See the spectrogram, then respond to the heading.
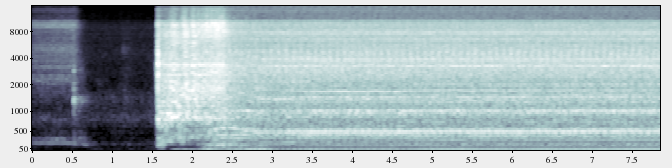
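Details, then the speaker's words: Suzuki Alto after cracked cylinder head rebuild, tappets set, run up to temperature with gauge working; quick start, brief rev, then smooth even slightly fast idle, tick-over to be lowered: normal idle. "well there she is running a sweet as a nut as you can see got a couple of justments do just lower the tick over a little bit"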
